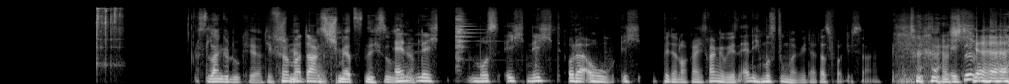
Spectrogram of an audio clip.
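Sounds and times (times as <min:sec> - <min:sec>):
coin dropped into a glass jar: 0:01.0 - 0:01.3
speech: 0:02.0 - 0:10.0
laughter: 0:08.9 - 0:10.0.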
